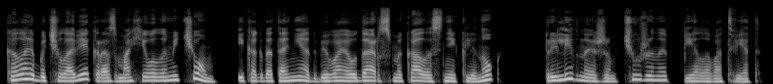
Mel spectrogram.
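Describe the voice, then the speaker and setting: Audiobook narrator, measured reading, mid pitch, dry close mic. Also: mellow, no room sound.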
